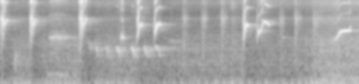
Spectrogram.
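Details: Short burst of song from a captive sunbird misted in the morning: high sharp chips and a low buzzy rattle, with a thin upward-slurred whistle at the end, over a faint low background hum.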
